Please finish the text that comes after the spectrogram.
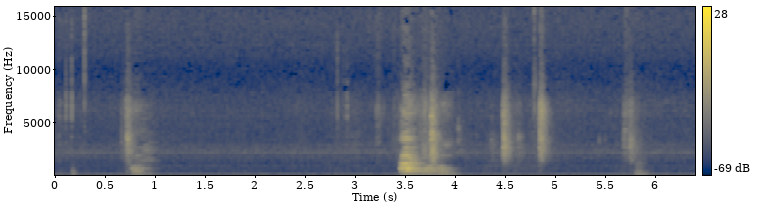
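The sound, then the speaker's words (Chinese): A small dog getting ready to fight barks several times with short, sharp yaps, one louder cluster in the middle and quicker, fainter barks after, separated by brief pauses over a quiet background. “可的小狗准备打架。”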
